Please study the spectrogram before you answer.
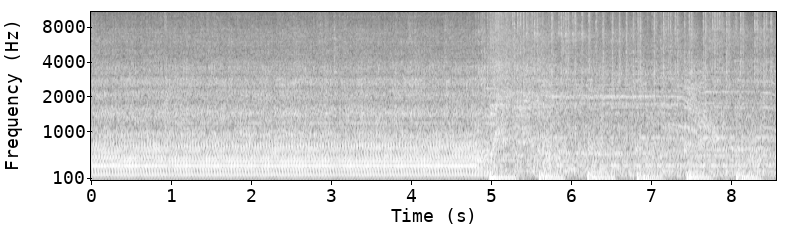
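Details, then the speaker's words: John Deere RX75 riding mower after deck and drive belt replacement: steady engine drone, then blades engage with chopping, pulsing roar near two a second; new belt and deck running normally. "yeah this Baby's a caned crushing chopping machine there's your dinner"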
